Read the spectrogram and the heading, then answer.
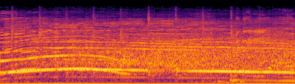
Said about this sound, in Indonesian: Tepuk tangan dulu, tepuk tangan.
